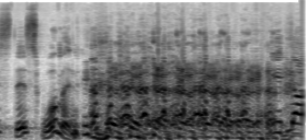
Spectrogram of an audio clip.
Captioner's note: laughter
